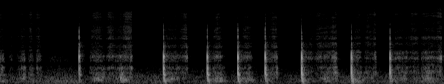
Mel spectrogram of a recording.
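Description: A thin stick of white classroom chalk, held in the fingertips, writes words on a large flat black chalkboard. Soft scratching strokes are broken by eight sharp, short taps of the chalk against the board, each with a brief ringing tone around 535 Hz.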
